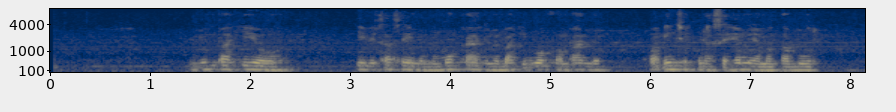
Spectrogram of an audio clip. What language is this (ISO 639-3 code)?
swa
